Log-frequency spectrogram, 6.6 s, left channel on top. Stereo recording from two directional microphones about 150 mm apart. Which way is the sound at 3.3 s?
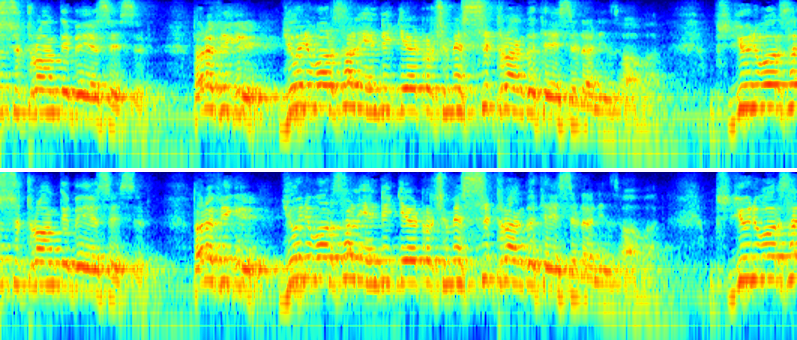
20° right (ahead or behind).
